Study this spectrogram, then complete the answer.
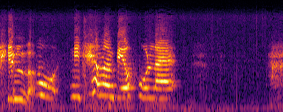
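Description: A woman speaks quickly and with emotion, close by.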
